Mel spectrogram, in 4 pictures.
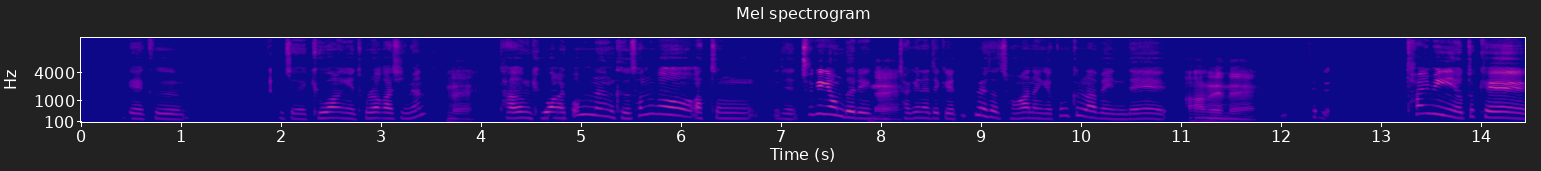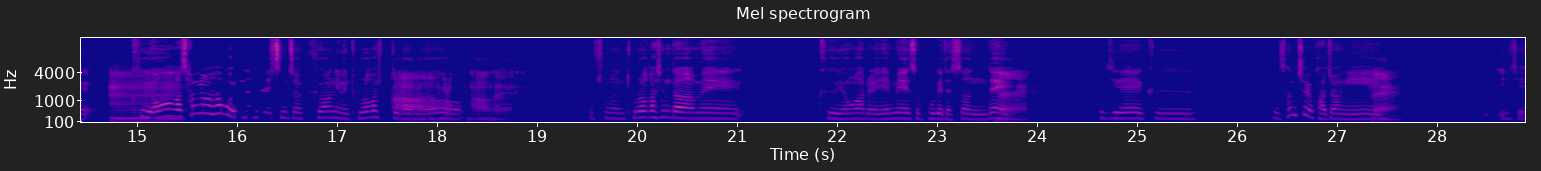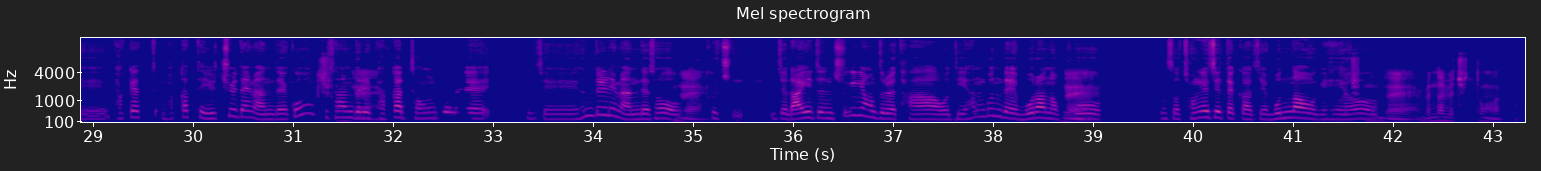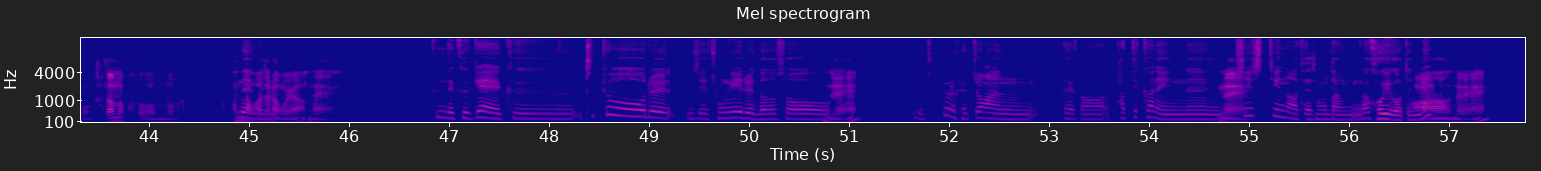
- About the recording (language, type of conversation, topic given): Korean, unstructured, 최근에 본 영화나 드라마 중 추천하고 싶은 작품이 있나요?
- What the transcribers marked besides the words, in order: other background noise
